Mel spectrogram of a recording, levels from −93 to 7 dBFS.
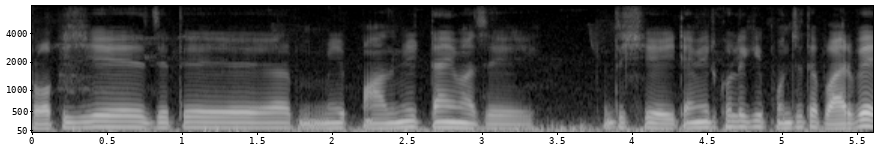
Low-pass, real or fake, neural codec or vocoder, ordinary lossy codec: none; real; none; none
